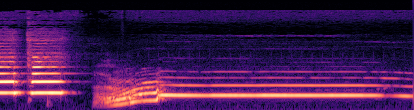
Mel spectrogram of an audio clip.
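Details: A pet dog 'singing' with a long, steady, even-pitched howl that swoops up from lower, wavering notes, after a brief harmonic tone at the start.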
